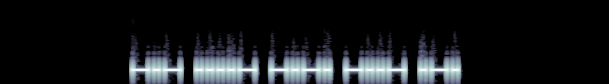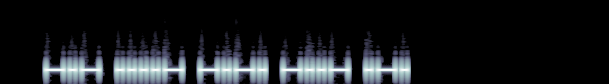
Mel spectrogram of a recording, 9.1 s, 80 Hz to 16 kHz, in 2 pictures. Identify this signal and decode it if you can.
Morse code, heard as a keyed tone, about 29 wpm, 700 Hz. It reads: K4CXR K4CXR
